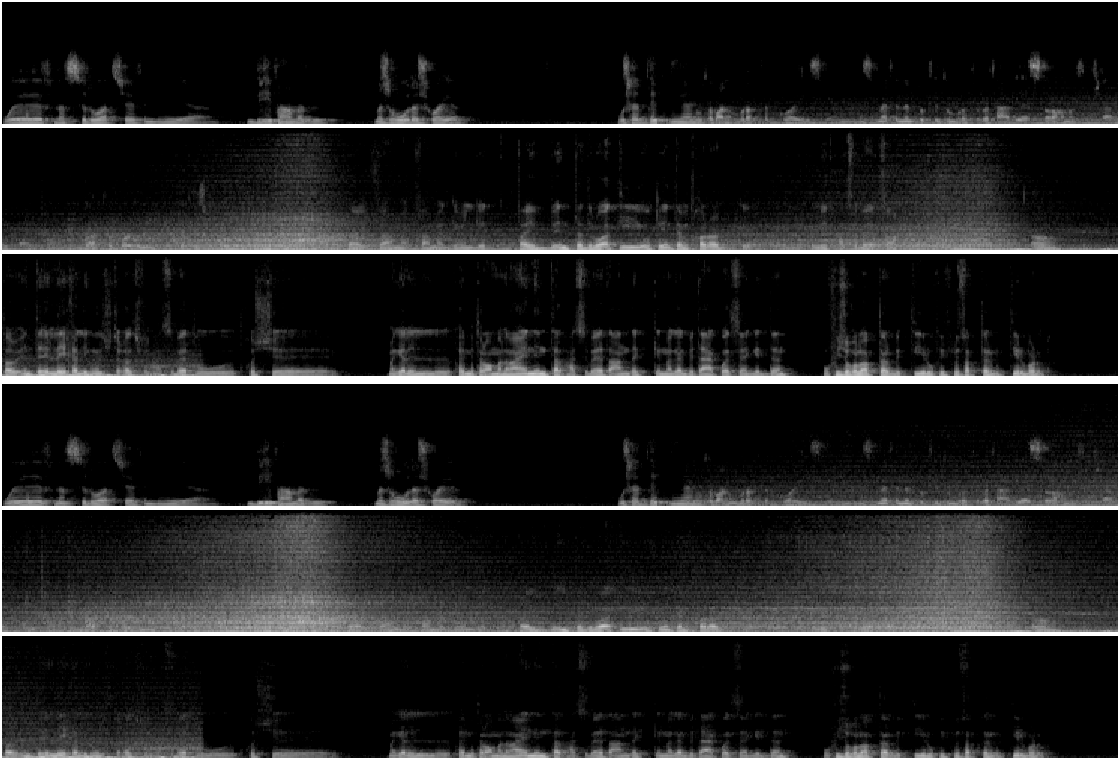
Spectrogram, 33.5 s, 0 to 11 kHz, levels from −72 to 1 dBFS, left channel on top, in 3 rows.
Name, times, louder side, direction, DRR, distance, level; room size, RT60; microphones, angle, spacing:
voice 1, 0.0-2.2 2.4-3.3 3.7-4.6 6.1-7.5 7.8-13.4 21.4-21.8, equal, 30° left, 6 dB, 1.5 m, -36 dB
sound 1, 6.8-24.3, right 3 dB, 70° right, 1.1 m, -31 dB
voice 2, 14.6-20.2 22.3-25.7 26.2-30.2 30.5-32.7, left 3 dB, 55° left, 10 dB, 0.6 m, -29 dB
19.0 x 8.3 x 2.8 m, 0.37 s
head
